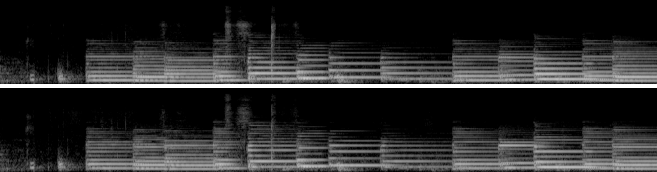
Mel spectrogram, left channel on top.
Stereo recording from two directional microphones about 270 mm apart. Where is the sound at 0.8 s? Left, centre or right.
Right.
